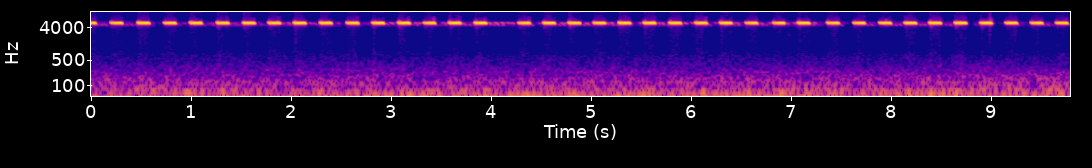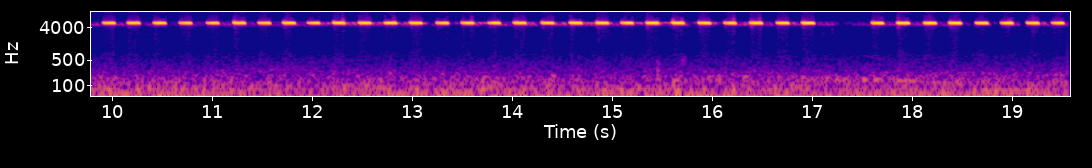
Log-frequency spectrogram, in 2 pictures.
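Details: Male cricket calling females from its burrow, giving a long, regular train of high-pitched chirps near four per second, briefly pausing once before resuming, over a quiet low hum.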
